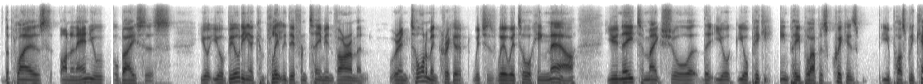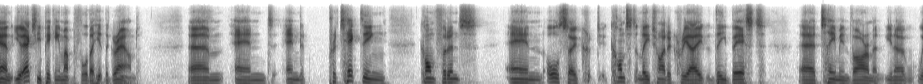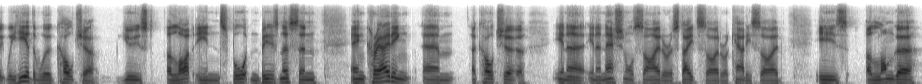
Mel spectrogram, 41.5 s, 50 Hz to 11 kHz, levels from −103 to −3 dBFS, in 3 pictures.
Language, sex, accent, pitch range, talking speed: English, male, Australian, 110-130 Hz, 155 wpm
